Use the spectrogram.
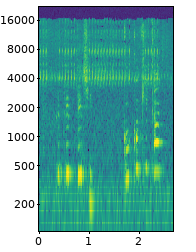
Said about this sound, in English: If you listen closely, you'll hear the crickets in the lake.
